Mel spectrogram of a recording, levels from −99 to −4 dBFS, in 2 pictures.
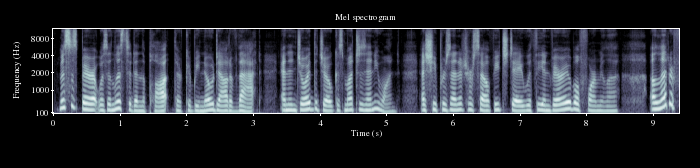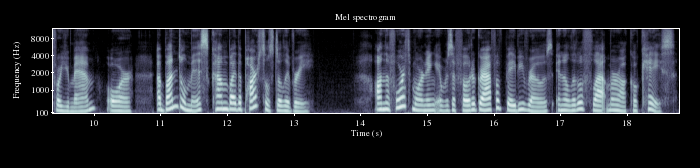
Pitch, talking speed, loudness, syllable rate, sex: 215 Hz, 205 wpm, -19 LUFS, 5.8 syllables/s, female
